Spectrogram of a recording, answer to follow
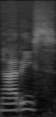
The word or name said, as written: nariz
